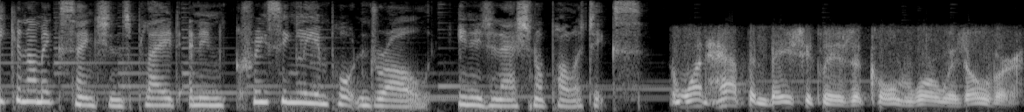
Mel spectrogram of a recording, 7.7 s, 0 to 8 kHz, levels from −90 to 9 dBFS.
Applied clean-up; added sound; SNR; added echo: none; none; none; none.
